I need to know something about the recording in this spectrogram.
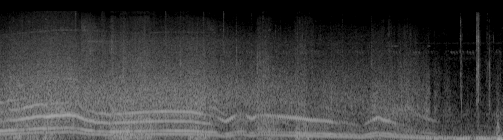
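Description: Tyres skid on dirt.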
